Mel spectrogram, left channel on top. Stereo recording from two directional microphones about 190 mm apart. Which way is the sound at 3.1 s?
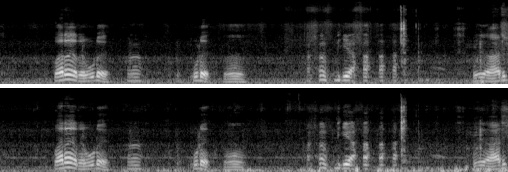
30° right (ahead or behind).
